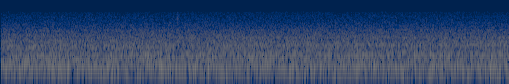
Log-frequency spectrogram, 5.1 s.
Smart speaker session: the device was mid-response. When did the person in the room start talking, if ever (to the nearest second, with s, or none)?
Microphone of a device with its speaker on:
none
